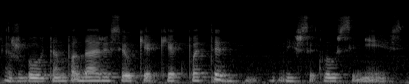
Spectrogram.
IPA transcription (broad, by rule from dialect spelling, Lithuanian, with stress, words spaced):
ɐʃ bʊˈʋɐʊ tʲɛn pɐˈdɑːrʲʊs jɛʊ kʲiɛ ˈkʲiɛk pɐˈtʲɪ ɪʃʲsʲɪklˠɐʊsʲɪˈnʲeːjʊsʲɪ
